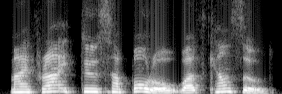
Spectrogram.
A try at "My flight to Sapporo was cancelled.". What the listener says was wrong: D ▁が 聞 こ え な い 。Cancelled.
